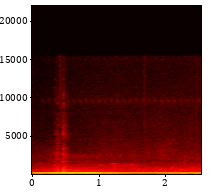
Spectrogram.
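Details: Assembled amplifier with a constant low-pitched hum from the subwoofer channel; attributed to ground looping or a wiring fault. Amplifier hum.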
